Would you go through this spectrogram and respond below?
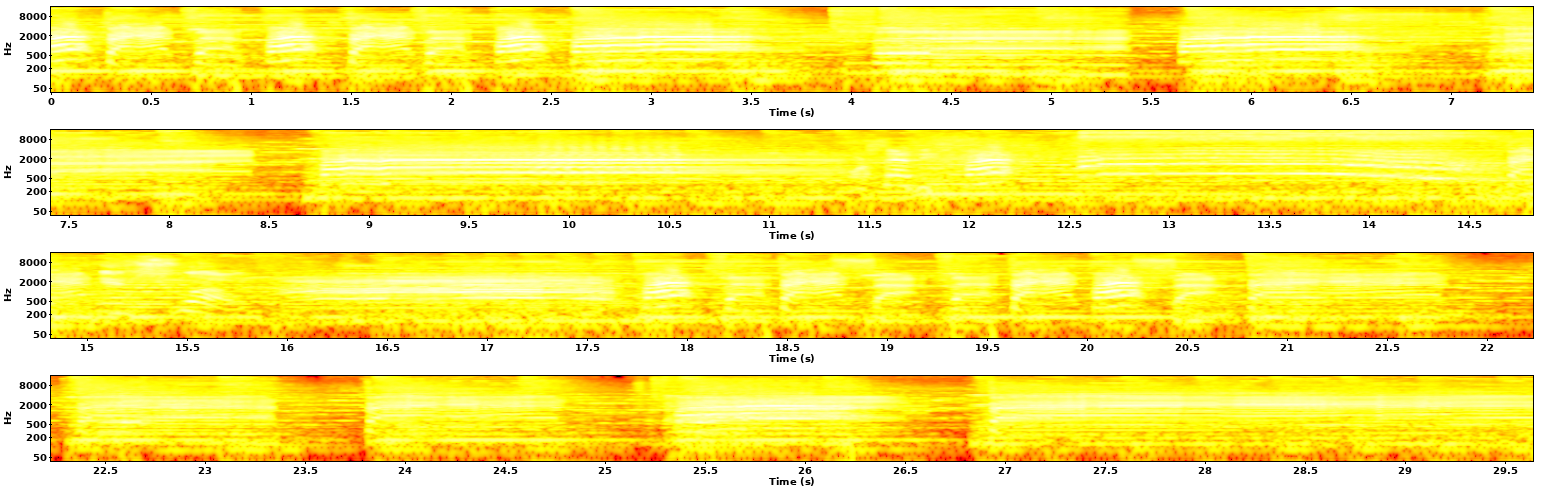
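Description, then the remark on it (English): A loud novelty 'Achievement in Obesity' alarm sound effect plays alone: buzzy, warbling electronic tones with swooping pitch sweeps and jingly accents, running continuously for half a minute with only brief choppy breaks. “So I unveiled a brand new Achievement in Obesity alarm.”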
